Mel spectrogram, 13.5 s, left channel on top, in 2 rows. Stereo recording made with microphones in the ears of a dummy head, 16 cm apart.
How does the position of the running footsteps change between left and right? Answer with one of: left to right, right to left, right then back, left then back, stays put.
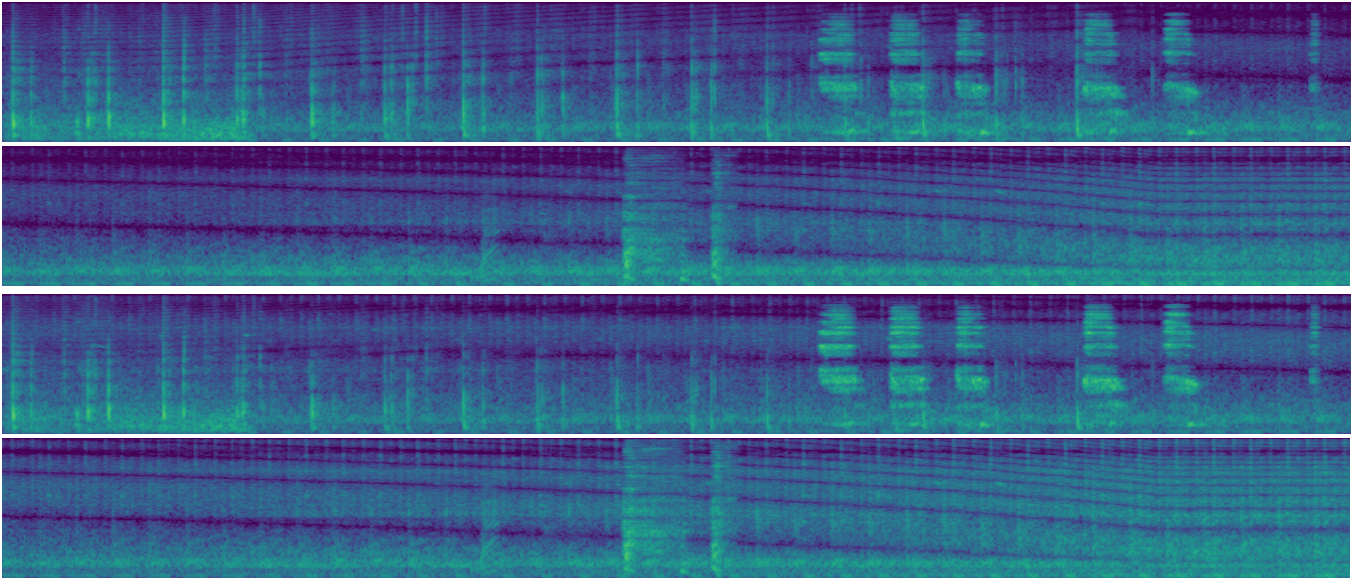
right to left.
